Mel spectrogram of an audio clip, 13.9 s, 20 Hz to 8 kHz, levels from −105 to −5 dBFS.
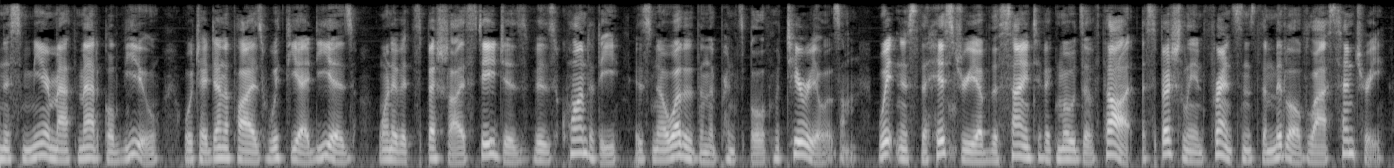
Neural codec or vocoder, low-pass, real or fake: none; 7.2 kHz; real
